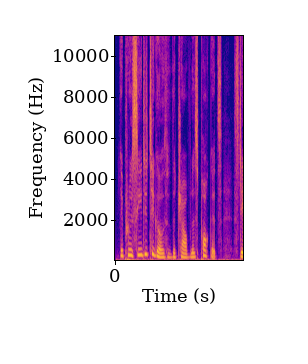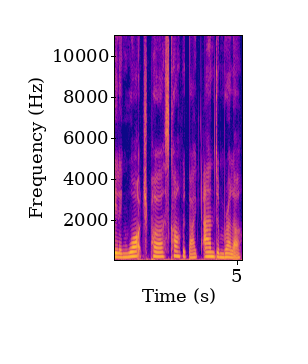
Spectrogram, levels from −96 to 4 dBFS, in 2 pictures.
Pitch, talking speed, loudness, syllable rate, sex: 210 Hz, 175 wpm, -17 LUFS, 5.4 syllables/s, female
